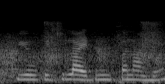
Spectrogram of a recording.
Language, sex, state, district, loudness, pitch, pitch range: Marathi, female, Maharashtra, Aurangabad, -33 LUFS, 220 Hz, 215-225 Hz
